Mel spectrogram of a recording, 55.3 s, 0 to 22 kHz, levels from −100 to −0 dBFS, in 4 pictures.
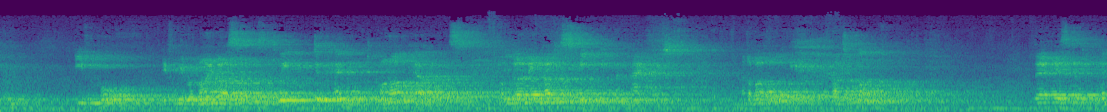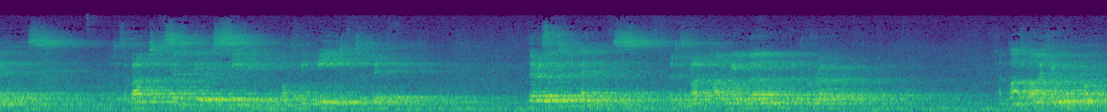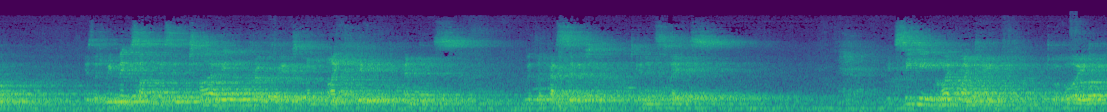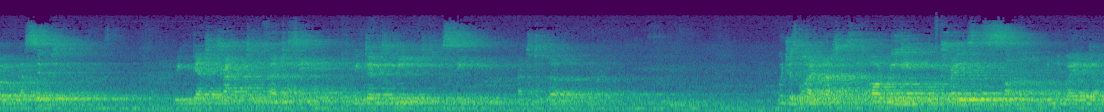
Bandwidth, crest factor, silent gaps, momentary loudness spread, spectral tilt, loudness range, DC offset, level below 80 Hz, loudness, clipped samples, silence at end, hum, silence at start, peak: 12 kHz; 18 dB; none; 16 LU; -5 dB/octave; 6 LU; under 0.1%; -44 dBFS; -23 LUFS; under 0.1%; 0 s; none; 0 s; -6 dBFS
